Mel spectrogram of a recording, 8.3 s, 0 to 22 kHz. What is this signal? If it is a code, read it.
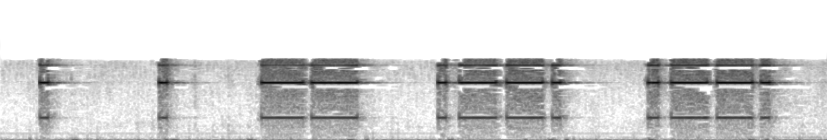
Morse code, heard as a keyed tone, about 12 wpm, spaced as for 7 wpm, 1950 Hz. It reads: EEMPP
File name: ik1weg2 / CORSI CW / lez4-3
